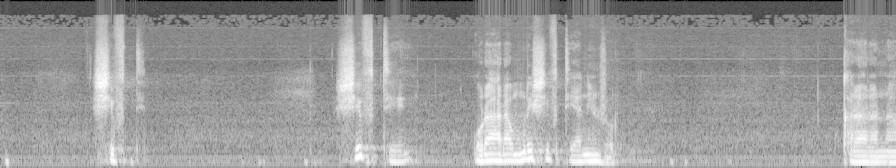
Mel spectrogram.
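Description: A middle-aged man speaks slowly into a microphone, with long pauses.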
